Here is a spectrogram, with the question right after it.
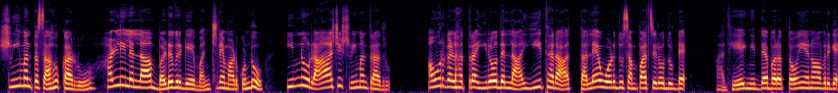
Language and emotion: Kannada, disgusted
